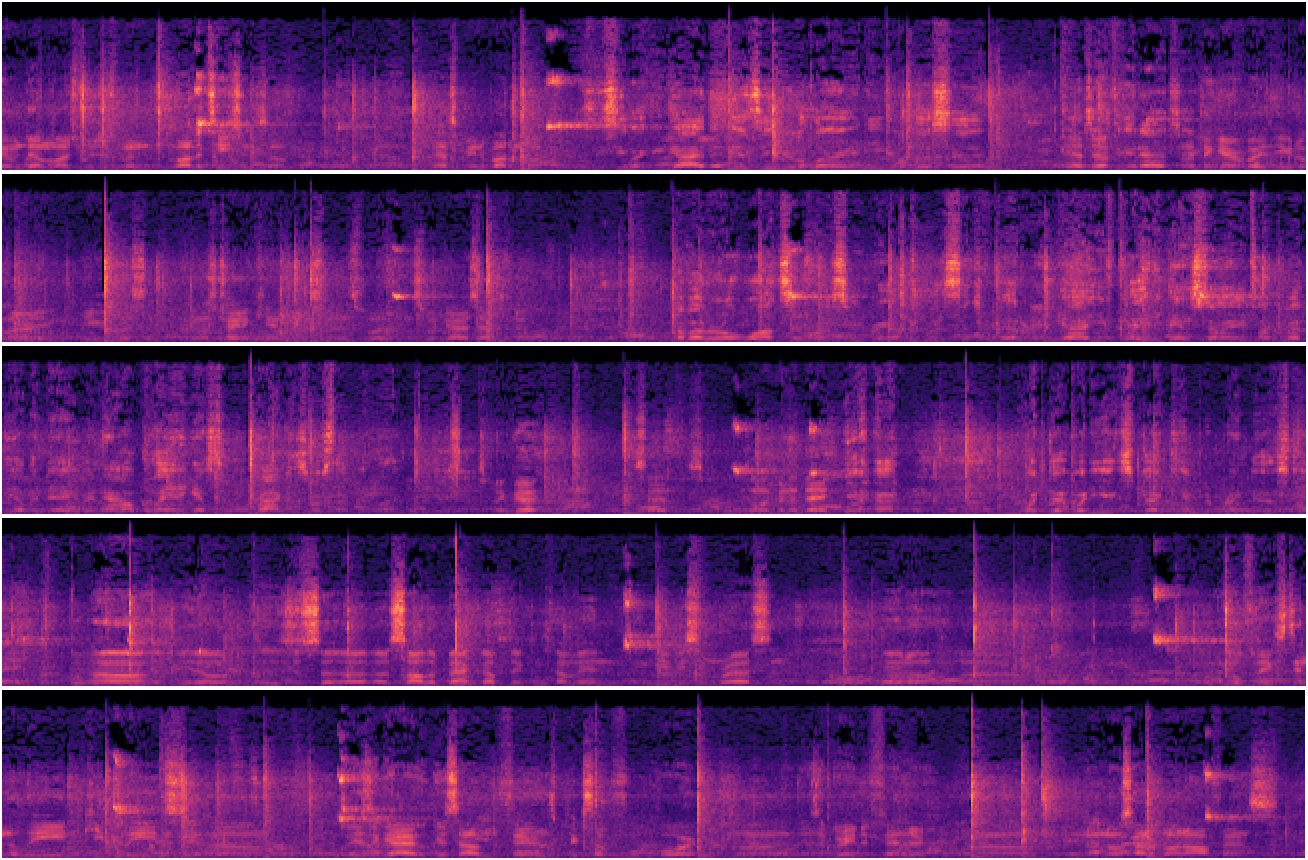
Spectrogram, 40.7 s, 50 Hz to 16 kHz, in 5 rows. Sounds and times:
Speech: 0.0 - 31.4, 32.0 - 40.6.

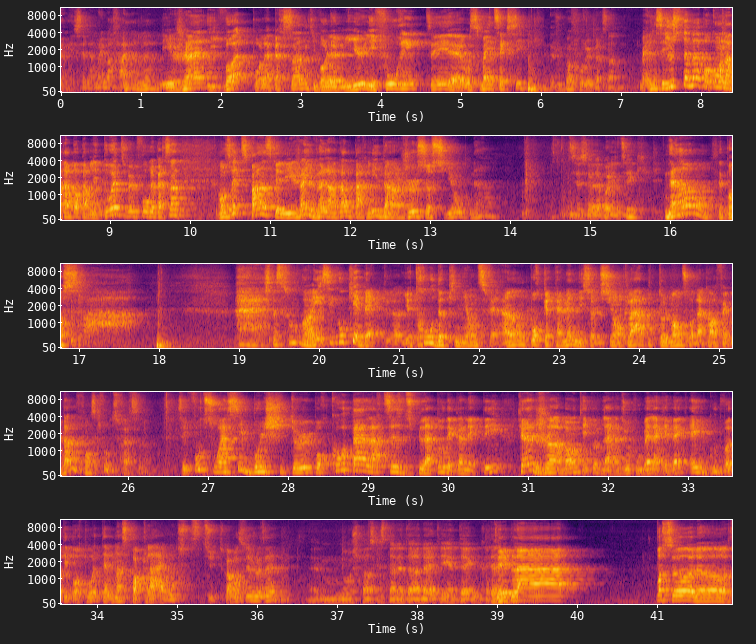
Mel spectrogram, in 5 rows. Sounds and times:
Speech: 0.0 - 13.9, 14.6 - 17.8, 19.0 - 40.2, 41.0 - 41.9.

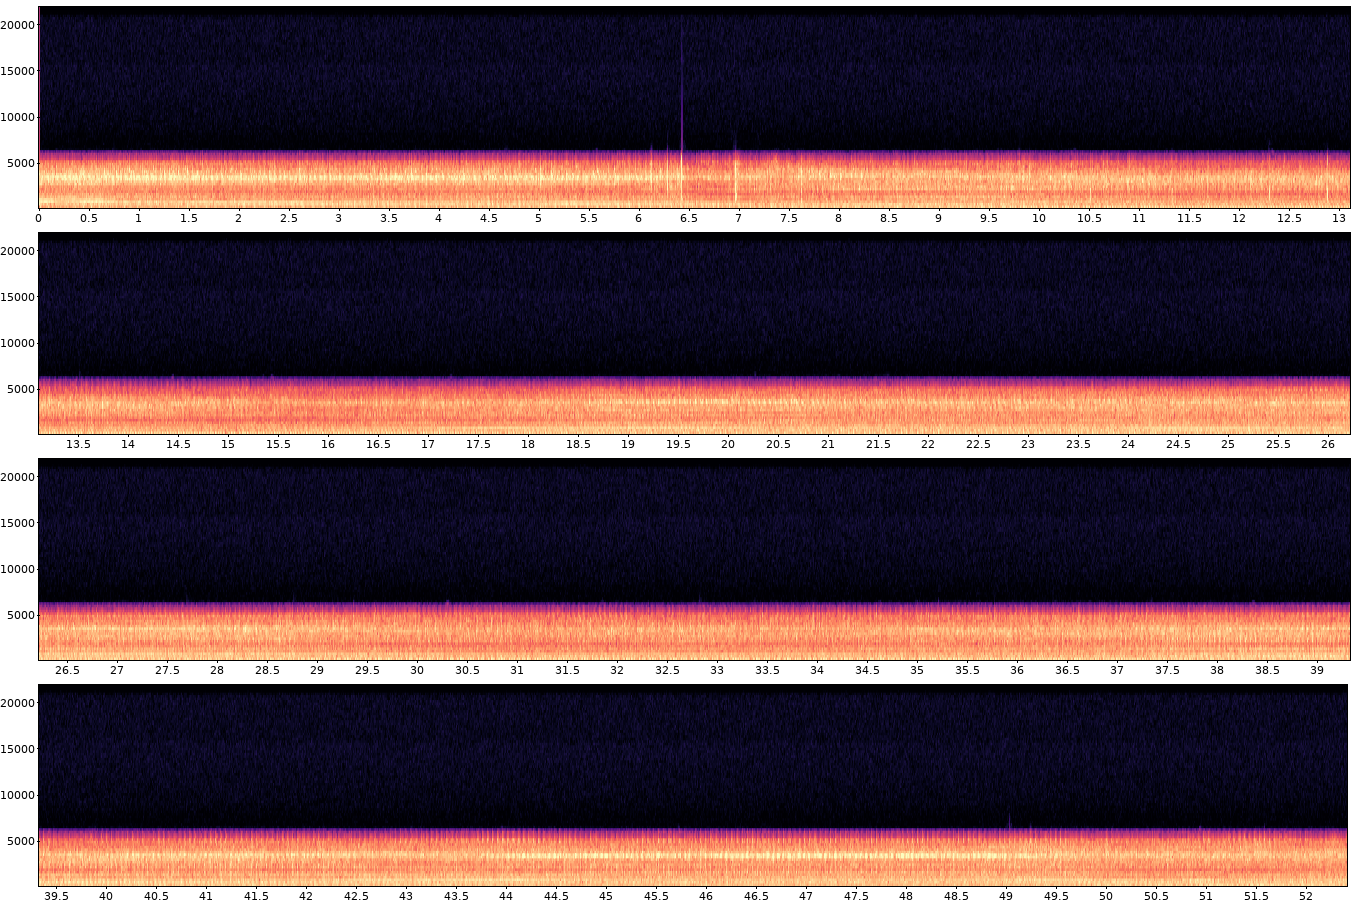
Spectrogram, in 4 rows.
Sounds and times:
Idling: 0.0 - 52.4
Medium engine (mid frequency): 0.0 - 52.4.

